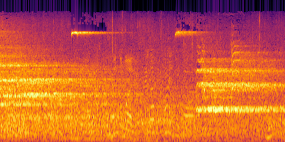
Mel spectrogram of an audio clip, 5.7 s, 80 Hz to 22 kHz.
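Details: Captive belugas Nana and Hodoi at Port of Nagoya Public Aquarium, Japan, 11 August 2018, during a pool transfer that ran out of time; long flat harmonic tones, two high thin squeals, then a steady buzzy tone.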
